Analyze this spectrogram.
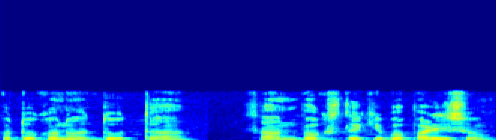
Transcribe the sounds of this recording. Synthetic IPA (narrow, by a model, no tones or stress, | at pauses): kʰɔtukʰɔnɔd̪uta | sanbɔksd̪ekʰibɔpaɹisũ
